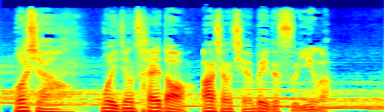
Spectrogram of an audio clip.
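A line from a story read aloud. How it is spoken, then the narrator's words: Heavy sigh. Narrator (Chinese): 何建飞半晌长叹一声道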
